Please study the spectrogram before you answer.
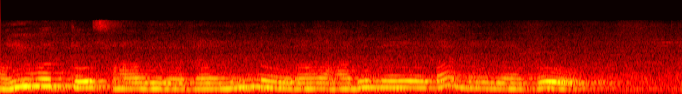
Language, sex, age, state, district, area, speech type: Kannada, male, 45-60, Karnataka, Kolar, rural, read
